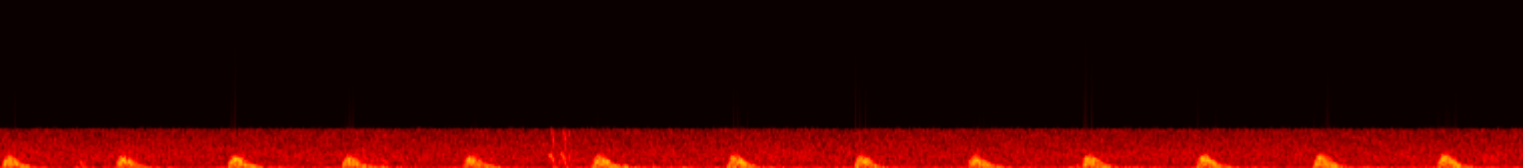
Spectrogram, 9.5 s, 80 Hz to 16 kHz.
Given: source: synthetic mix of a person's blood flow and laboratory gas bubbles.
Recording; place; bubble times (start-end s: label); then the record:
Doppler ultrasound of blood flow; subclavian vein
0.48-0.76 s: bubbles
2.36-2.47 s: bubbles
3.42-3.60 s: bubbles
6.40-6.55 s: bubbles
6.70-6.77 s: bubbles
9.16-9.46 s: bubbles
From the record:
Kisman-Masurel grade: 121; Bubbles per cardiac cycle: 1 to 2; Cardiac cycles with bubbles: 10 to 50%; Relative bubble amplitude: barely perceptible (0.100 to 0.250); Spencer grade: 2 (many but less than half of the cardiac periods contain bubble signals, singularly or in groups); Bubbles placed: anywhere in the cardiac cycle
